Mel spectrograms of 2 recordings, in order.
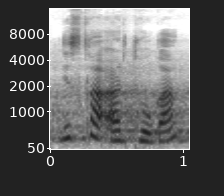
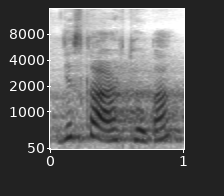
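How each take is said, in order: No difference in how they are said.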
